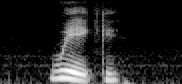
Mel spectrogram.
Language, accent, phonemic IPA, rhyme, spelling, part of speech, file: English, US, /wɪɡ/, -ɪɡ, wig, noun / verb / interjection, En-us-wig.ogg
